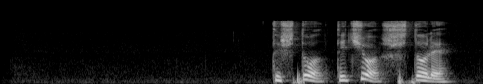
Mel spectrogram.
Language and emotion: Russian, angry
